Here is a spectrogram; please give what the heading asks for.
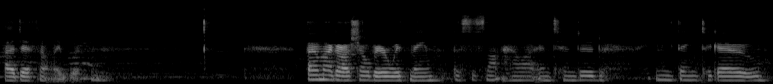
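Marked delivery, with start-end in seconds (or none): none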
